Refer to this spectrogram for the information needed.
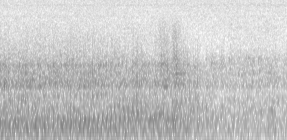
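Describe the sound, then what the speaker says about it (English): A propeller airplane circles over an airfield, its engine drone steady and fairly loud throughout, with a slight swell in the middle. "it seems that the American plane is circling the field now"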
